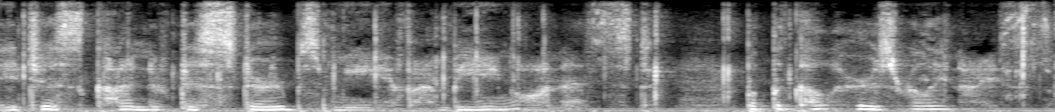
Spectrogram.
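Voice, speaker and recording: The speech moves at a fairly slow pace with noticeable background noise. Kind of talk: casual unboxing talk to camera.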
